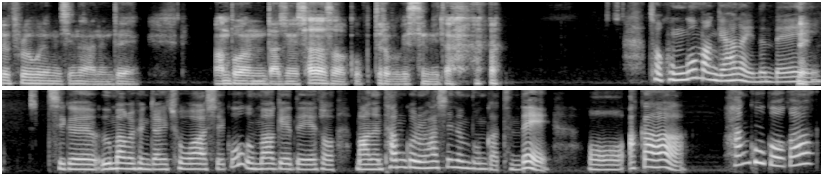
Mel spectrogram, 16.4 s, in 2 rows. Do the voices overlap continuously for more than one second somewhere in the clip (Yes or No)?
No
